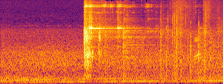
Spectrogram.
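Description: A flying disc strikes the chains of a disc golf basket with a metallic rattle.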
